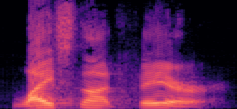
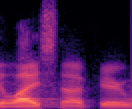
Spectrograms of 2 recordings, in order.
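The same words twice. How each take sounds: First: Drawn-out, louder Life's not fair, each word leaned on; slow sulky complaint. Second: Said in the usual way. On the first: Retold or imitated. Preacher mocking the modern complaint, slow and leaned on. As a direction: sulk it slowly like a hard-done-by grownup.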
